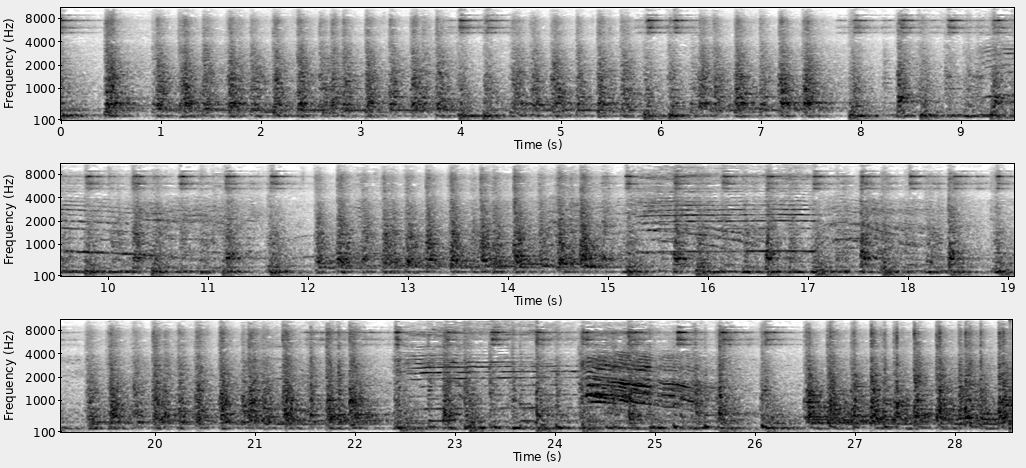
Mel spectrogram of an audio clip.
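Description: A kompang troupe beating Malay kompang frame drums by hand in a fast, interlocking rhythm.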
